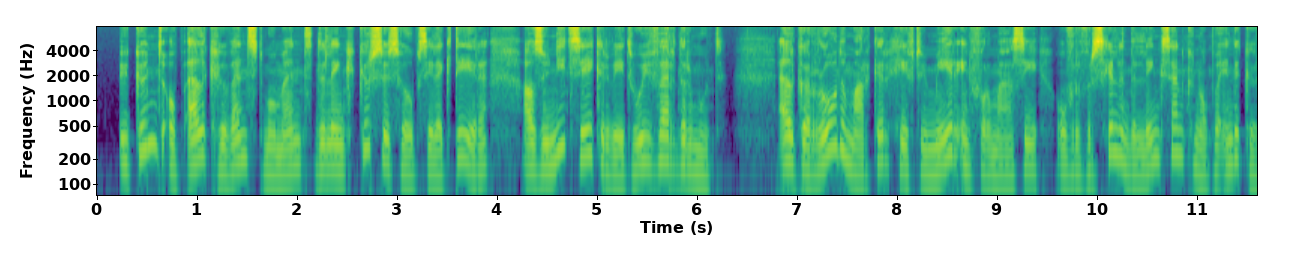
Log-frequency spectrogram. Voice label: Flemish dry read professional E learning; Baxter

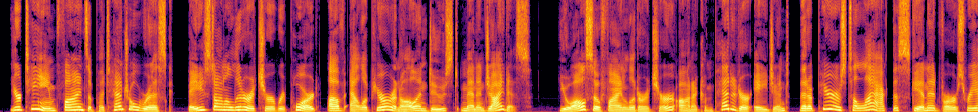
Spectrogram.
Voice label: Medical Research Company E Course

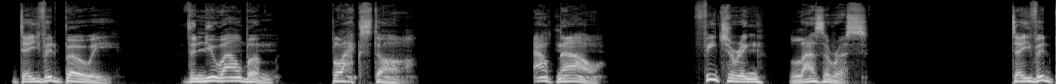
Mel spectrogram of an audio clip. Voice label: UK TVC

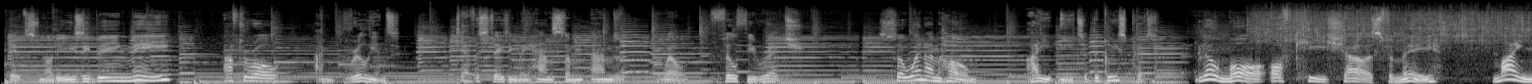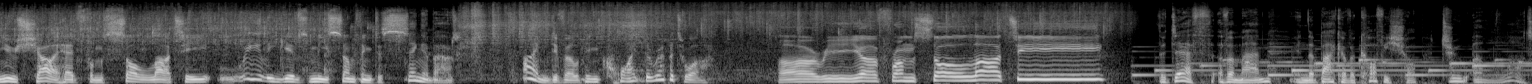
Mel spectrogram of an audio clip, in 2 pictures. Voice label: VO Commercials

